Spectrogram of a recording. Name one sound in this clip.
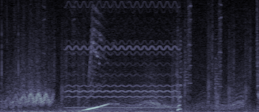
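A bright magical chime rises and warbles.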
